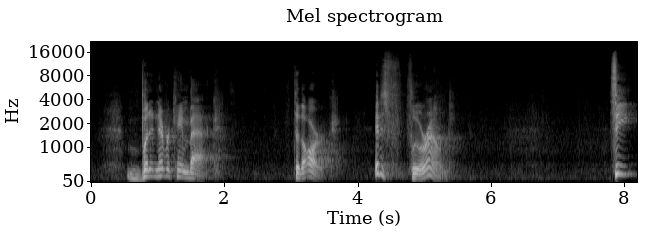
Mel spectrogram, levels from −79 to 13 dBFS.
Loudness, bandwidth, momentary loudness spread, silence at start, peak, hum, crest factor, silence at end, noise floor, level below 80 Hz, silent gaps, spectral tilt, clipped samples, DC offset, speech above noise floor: -23 LUFS; 17 kHz; 21 LU; 0.3 s; -4 dBFS; none; 20 dB; 0.1 s; -59 dBFS; -70 dBFS; none; -4.5 dB/octave; under 0.1%; under 0.1%; 37 dB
